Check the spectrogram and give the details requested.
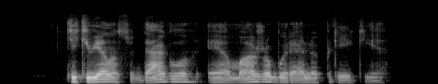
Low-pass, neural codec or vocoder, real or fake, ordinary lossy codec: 10.8 kHz; none; real; MP3, 96 kbps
